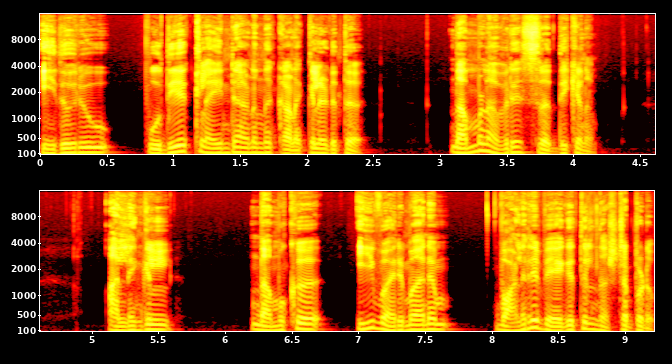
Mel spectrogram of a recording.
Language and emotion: Malayalam, fearful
